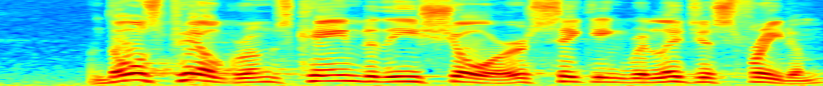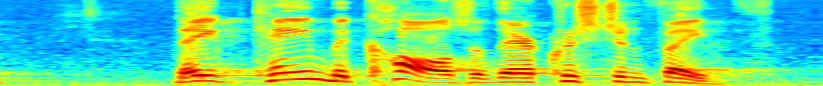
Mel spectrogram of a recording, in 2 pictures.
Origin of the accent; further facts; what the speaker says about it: United States; I'm thankful to God that I was born an American.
